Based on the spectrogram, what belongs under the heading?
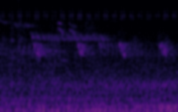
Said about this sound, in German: Stille. Und Bienen. Bäume, Schafe, Vögel. Stille zum Nervöswerden. In der Ferne ein Auto. Dann huscht eine Katze vorbei. Ein Vogel landet auf einem Ast. Eine Taube gurrt, ein Moped irgendwo weit weg, ein Schaf blökt.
